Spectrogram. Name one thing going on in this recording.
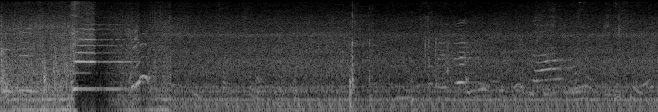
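A shallow river flows and babbles steadily outdoors.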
